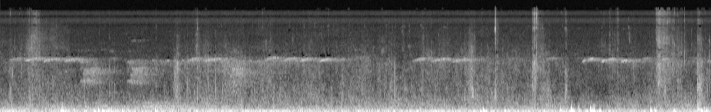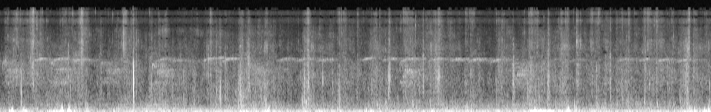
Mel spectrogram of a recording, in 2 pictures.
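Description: Footsteps rustle through dry leaves.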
